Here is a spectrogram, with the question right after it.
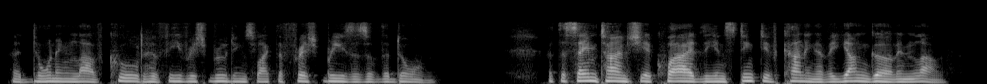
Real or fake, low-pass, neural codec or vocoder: fake; 7.2 kHz; codec, 16 kHz, 1.1 kbps, Voila-Tokenizer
